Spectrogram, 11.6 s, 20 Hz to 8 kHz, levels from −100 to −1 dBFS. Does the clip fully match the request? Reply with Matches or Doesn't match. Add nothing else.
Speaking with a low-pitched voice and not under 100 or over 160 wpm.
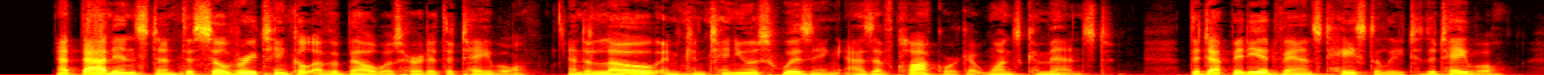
Doesn't match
